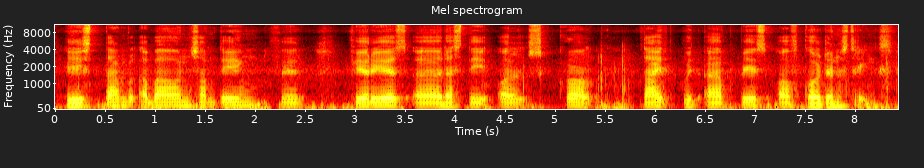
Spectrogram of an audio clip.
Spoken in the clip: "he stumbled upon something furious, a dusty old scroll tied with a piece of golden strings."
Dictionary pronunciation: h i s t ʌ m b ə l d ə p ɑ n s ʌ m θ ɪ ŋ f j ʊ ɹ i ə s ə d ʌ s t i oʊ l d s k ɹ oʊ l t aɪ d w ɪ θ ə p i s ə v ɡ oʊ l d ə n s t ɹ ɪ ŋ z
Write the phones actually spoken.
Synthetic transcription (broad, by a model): h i s t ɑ m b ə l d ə b ɑ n s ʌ m t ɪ ŋ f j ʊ ɹ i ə s ə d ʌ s t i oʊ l s k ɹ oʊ l t aɪ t w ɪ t ə p i s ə f ɡ oʊ l d ə n s t ɹ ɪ ŋ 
